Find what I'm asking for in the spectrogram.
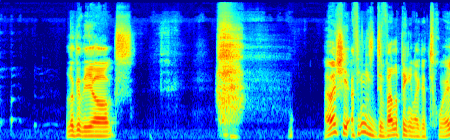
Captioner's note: sighs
